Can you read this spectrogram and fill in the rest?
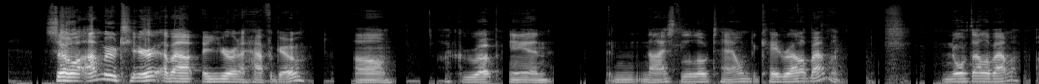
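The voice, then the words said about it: Southern US (Alabama) accent. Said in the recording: “As you can tell by the accent”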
